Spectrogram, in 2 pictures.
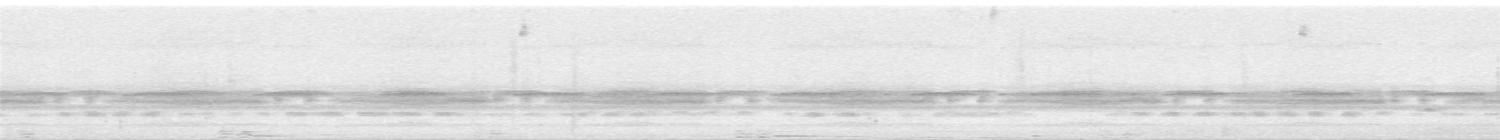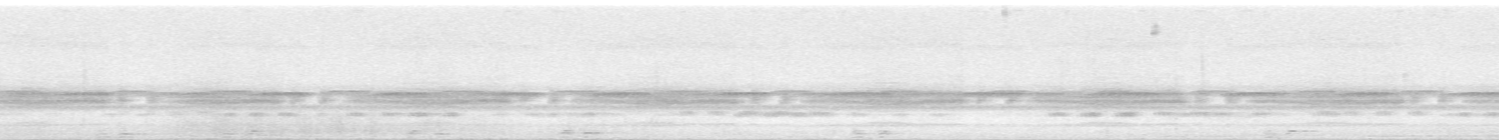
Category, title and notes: Soundscapes > Nature
Night Alley Ambience – Crickets and Distant Dogs (Goa)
